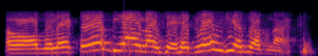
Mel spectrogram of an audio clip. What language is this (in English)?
Assamese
